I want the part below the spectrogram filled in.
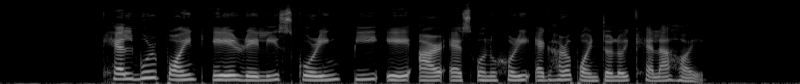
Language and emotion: Assamese, neutral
